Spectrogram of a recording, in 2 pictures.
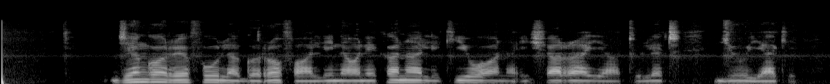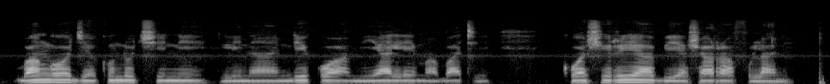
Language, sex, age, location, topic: Swahili, male, 25-35, Nairobi, finance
